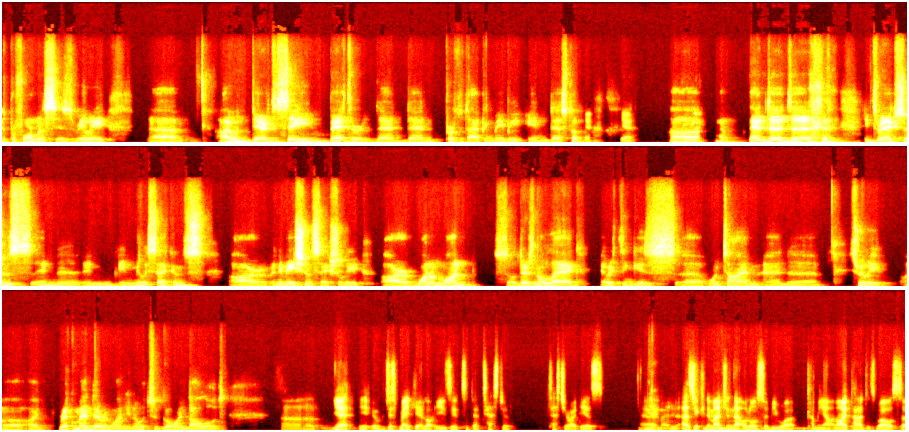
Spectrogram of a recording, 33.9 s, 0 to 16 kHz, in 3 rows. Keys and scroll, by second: 20.6 super+Tab, 22.1 a.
